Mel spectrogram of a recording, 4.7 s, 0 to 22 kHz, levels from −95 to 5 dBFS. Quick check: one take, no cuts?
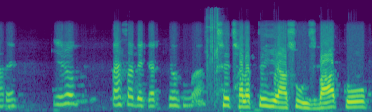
no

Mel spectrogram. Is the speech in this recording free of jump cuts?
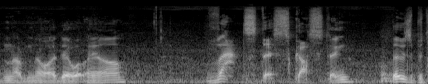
yes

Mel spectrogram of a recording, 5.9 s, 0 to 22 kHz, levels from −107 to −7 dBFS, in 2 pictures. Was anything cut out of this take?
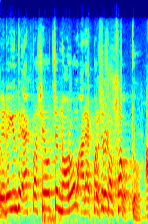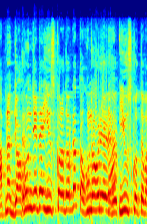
no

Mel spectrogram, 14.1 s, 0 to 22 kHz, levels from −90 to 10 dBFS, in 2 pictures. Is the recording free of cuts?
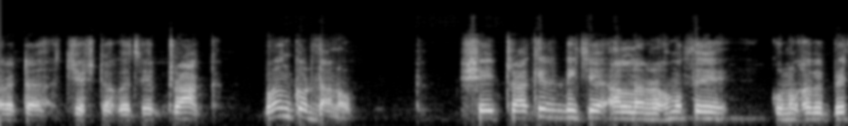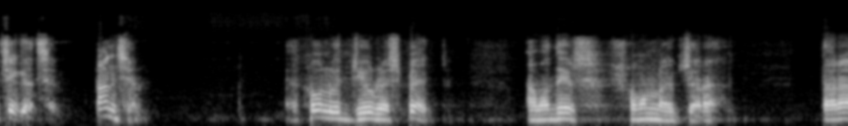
no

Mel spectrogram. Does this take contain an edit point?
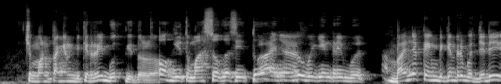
no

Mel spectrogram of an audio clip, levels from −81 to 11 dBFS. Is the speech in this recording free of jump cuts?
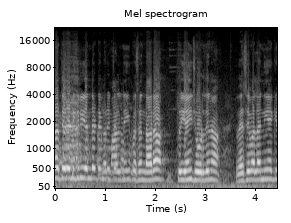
no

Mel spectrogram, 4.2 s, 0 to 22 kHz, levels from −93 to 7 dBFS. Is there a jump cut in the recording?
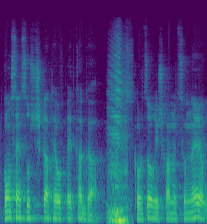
yes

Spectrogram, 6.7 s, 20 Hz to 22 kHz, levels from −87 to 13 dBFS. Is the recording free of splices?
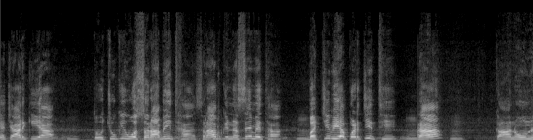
no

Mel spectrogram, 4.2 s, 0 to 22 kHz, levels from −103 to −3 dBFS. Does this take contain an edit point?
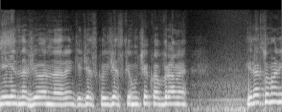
no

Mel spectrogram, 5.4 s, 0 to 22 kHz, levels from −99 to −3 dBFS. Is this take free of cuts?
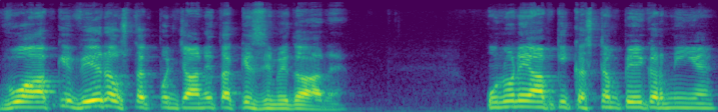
yes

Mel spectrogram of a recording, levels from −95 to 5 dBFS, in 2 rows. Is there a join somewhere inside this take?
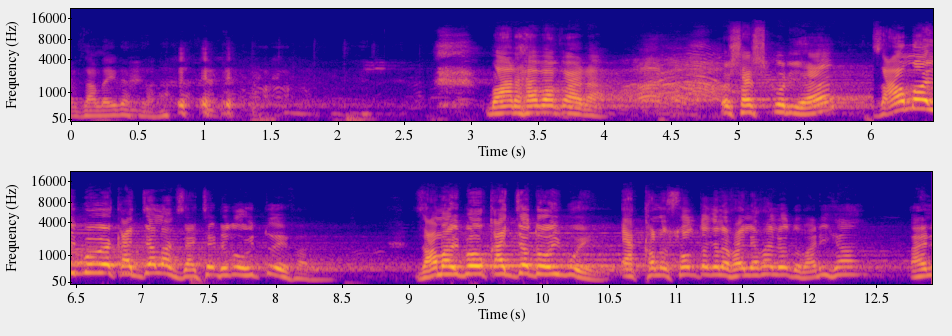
yes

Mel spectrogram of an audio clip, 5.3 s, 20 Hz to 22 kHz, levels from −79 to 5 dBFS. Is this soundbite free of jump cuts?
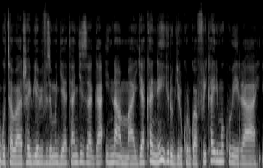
yes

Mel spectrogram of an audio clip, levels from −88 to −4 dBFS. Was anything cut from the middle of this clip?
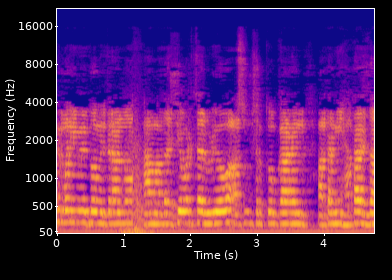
yes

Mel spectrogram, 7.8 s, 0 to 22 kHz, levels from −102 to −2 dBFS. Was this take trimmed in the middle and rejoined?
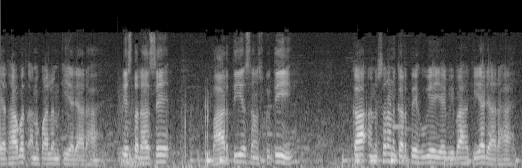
yes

